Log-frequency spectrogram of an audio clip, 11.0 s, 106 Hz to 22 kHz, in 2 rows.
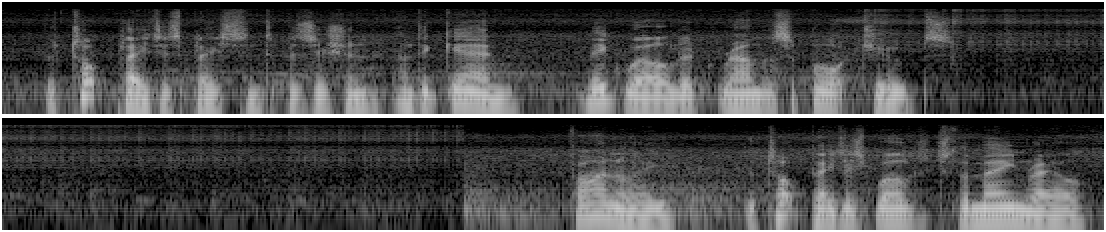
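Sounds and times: welding arc hiss: 0.0s - 11.0s.

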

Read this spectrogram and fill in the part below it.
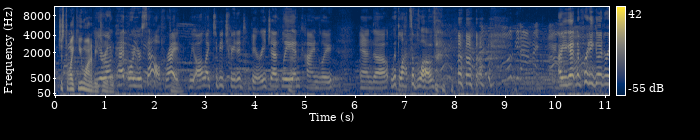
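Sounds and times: children chattering: 0.0s - 11.0s.

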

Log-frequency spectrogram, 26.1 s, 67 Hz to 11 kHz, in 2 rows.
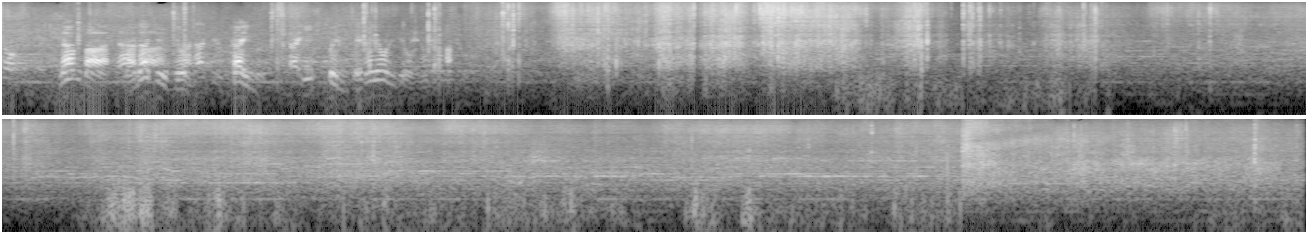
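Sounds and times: skis scraping on snow: 0.0s - 26.0s.

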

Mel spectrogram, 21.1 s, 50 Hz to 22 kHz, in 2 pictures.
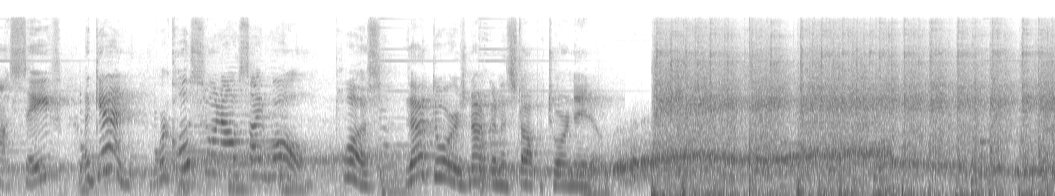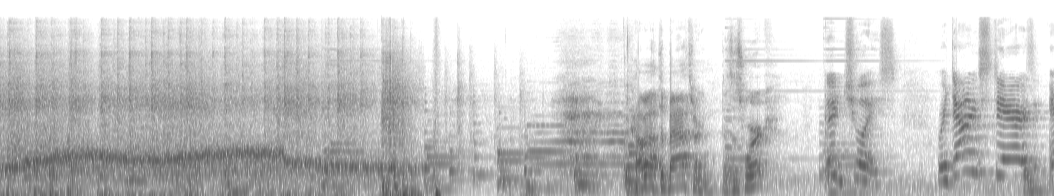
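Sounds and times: steady rushing noise: 0.0s - 15.0s
storm wind howl: 0.0s - 15.1s.

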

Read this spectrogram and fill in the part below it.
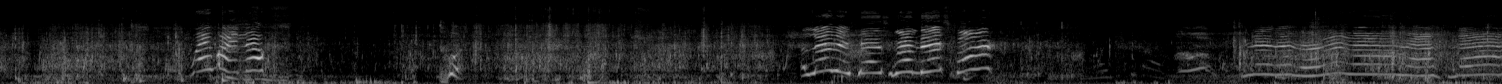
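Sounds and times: water splashing: 0.0s - 15.0s
child calling out: 1.9s - 2.8s.

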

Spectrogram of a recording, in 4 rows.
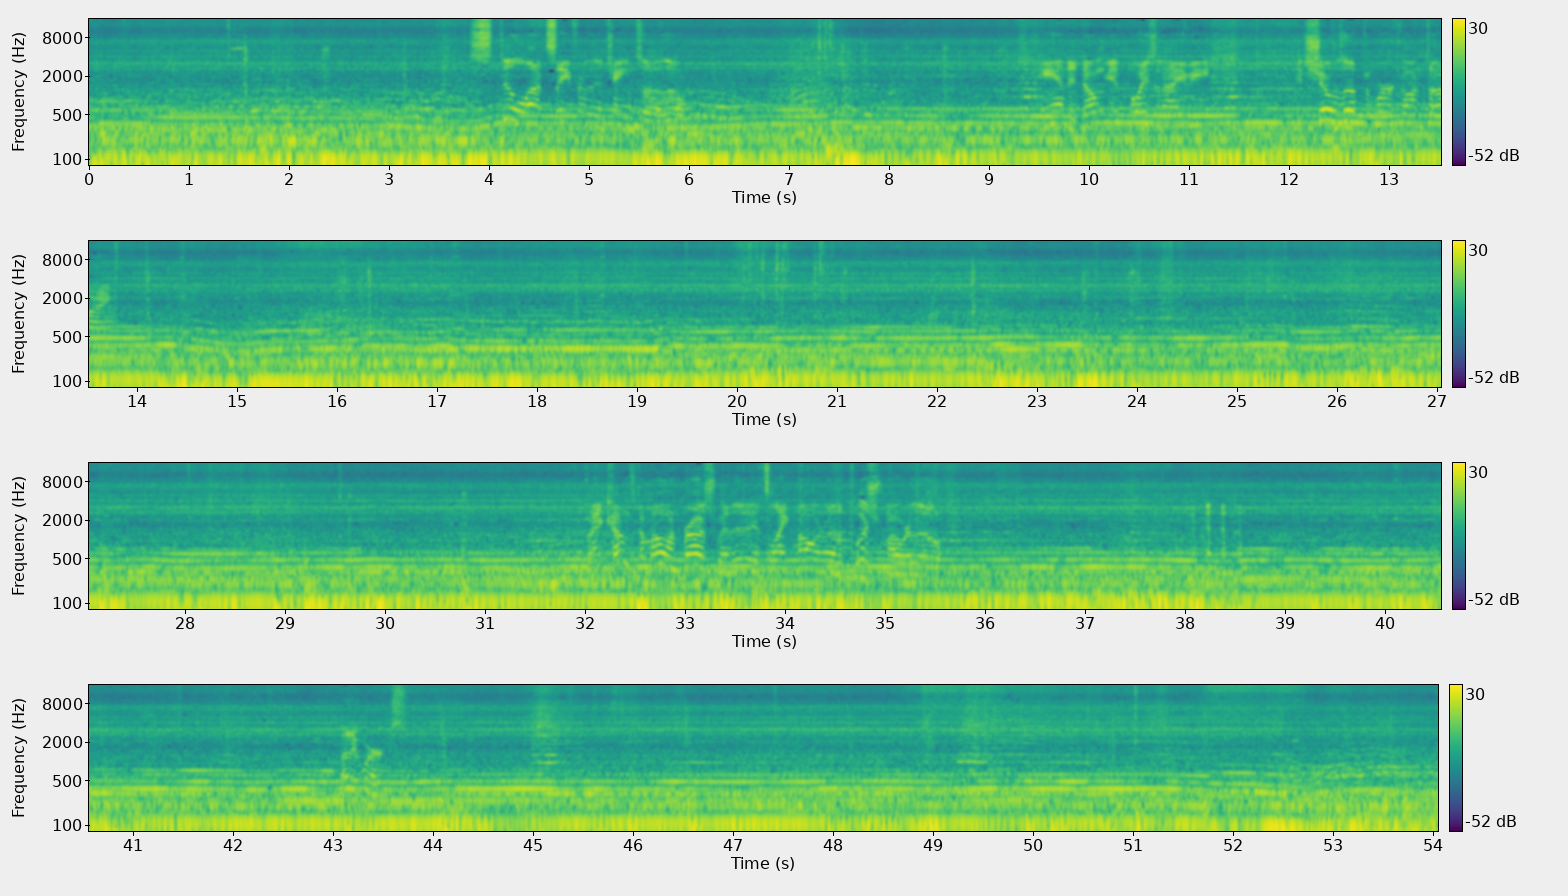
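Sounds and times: diesel engine and hydraulics: 0.0s - 54.0s.

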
